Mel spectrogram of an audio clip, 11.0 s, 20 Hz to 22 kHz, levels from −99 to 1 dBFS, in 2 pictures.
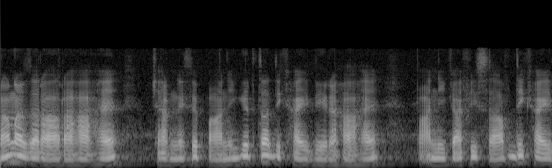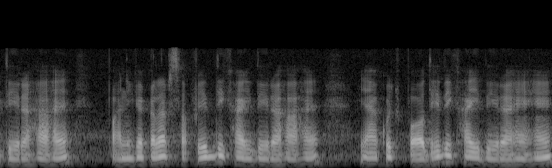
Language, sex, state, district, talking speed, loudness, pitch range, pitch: Hindi, male, Maharashtra, Chandrapur, 185 wpm, -38 LUFS, 90-105 Hz, 95 Hz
